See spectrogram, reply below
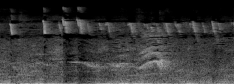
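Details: Criollo canary on a tournament perch, warming up its song: rapid, very high, thin notes repeated in a quick series. A lower sliding whistle rises and falls near the end, with a loud low hum throughout.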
